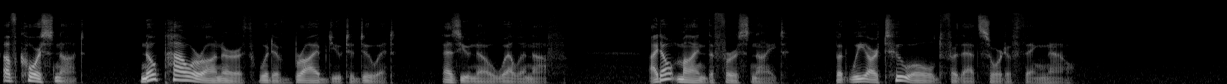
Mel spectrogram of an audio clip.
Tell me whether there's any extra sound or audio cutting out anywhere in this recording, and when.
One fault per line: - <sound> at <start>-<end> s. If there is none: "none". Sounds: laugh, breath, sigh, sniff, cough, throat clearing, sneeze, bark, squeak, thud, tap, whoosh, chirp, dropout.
none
